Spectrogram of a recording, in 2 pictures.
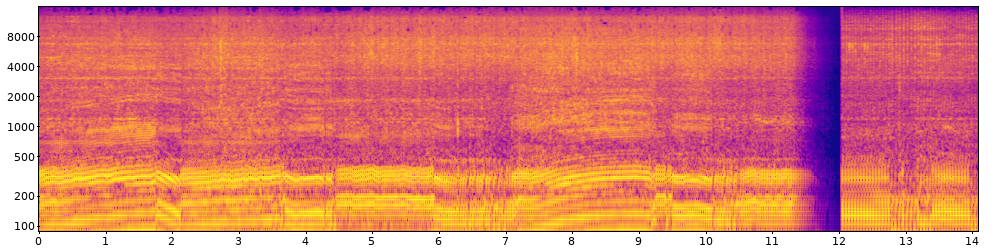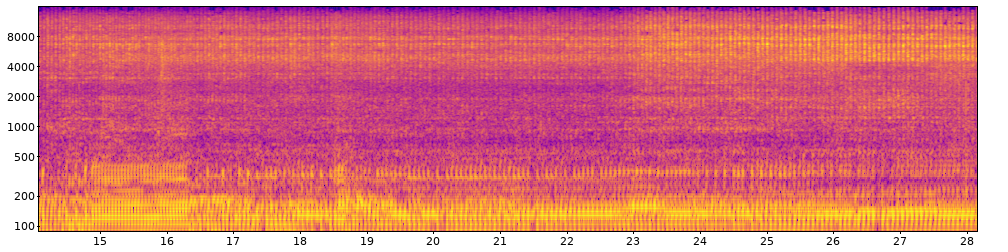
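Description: Honda ATC185S three-wheeler's single-cylinder four-stroke engine running while being ridden, its note rising and falling as it is revved. About twelve seconds in the sound fades out and cuts to a steadier, lower running note.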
